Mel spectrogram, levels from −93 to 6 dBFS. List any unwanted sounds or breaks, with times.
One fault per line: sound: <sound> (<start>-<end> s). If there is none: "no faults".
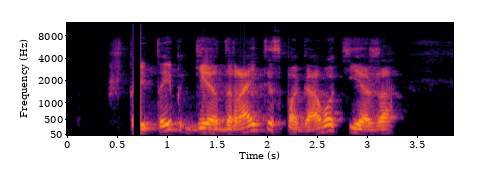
sound: dropout (0.7-0.7 s)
